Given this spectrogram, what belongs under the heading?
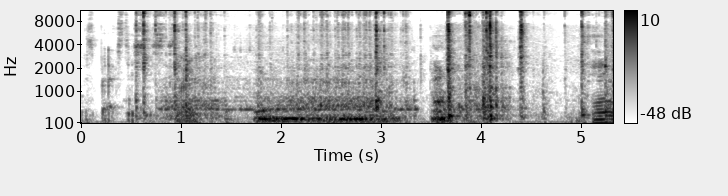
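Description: A sewing machine backstitches a quilt nearby, stitching in a steady mechanical run, pausing, then starting again in short rattling bursts, with faint talk at points.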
